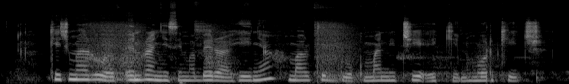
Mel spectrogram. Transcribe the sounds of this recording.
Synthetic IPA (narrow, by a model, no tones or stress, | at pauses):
kit͡ʃmaɾʊot̪ɛnɾaɲɪsɪmabɛɾahɪɲamartudwokmanitʰjeʔekinmɔrkʰit͡ʃ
